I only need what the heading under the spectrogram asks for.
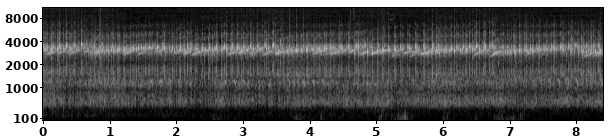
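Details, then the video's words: A frog chorus of countless overlapping rapid high trills forms a constant buzzing drone throughout, with faint low knocks around the fifth second. "Frog Sounds"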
